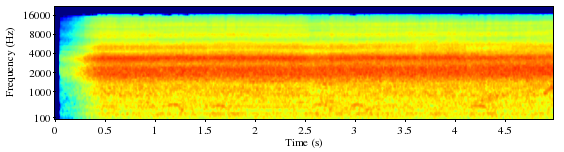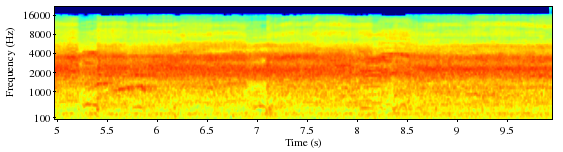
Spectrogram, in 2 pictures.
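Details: Four incubator-hatched, hand-fed baby slender-billed corellas (Cacatua tenuirostris), about three weeks old on 19 March 2015, give a steady, harsh rasping churr without pause: a high hissing drone with faint lower clicks beneath it.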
